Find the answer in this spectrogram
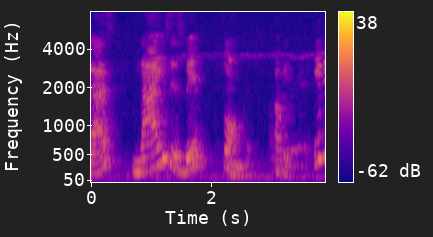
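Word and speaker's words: gneiss: e i s s nice you have to pronounce this as nice nice nice g and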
